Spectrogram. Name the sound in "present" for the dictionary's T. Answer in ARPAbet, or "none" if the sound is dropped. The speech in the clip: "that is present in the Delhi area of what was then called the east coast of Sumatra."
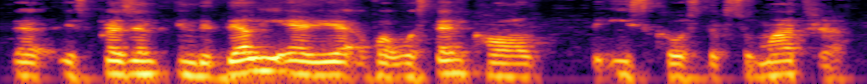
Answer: T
